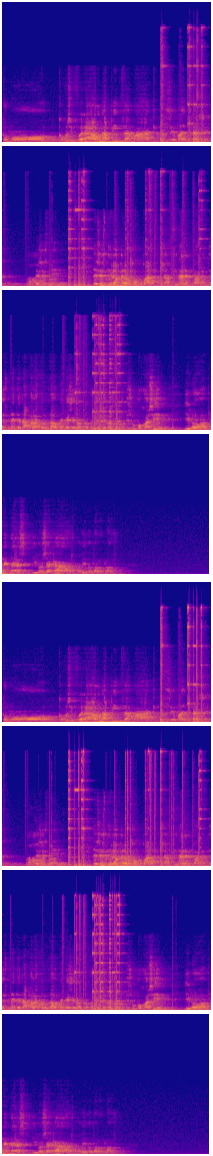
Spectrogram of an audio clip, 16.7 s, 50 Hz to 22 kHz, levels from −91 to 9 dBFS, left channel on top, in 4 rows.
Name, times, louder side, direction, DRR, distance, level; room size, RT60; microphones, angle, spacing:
voice 1, 0.0-4.2 4.9-5.4 6.0-14.8, left 1 dB, 5° left, 1 dB, 1.7 m, -31 dB
sound 1, 0.6-6.4, left 1 dB, 45° left, 1.6 m, -50 dB
sound 2, 3.2-3.3 3.5-4.0 5.1-5.2 5.5-5.8 6.4-6.8 7.0-8.2 9.6-10.7 11.8-11.9, right 3 dB, 25° right, 0.8 m, -32 dB
voice 2, 4.7-5.6 6.0-6.8 12.3-12.7, right 3 dB, 65° right, 6 dB, 0.8 m, -39 dB
18.5 x 12.0 x 2.3 m, 0.94 s
head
